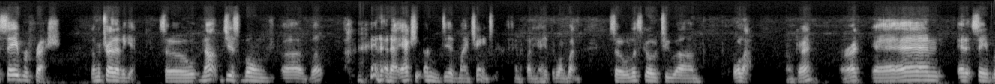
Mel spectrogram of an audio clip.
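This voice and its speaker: A man's voice: fairly high pitch, darkish tone, breathy edge, no room sound, muffled recording. A man from Hawaii giving a conference talk, thinking aloud and chatting as he runs a live coding demo. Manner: chatty, thinks aloud while clicking and typing. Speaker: conference speaker.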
